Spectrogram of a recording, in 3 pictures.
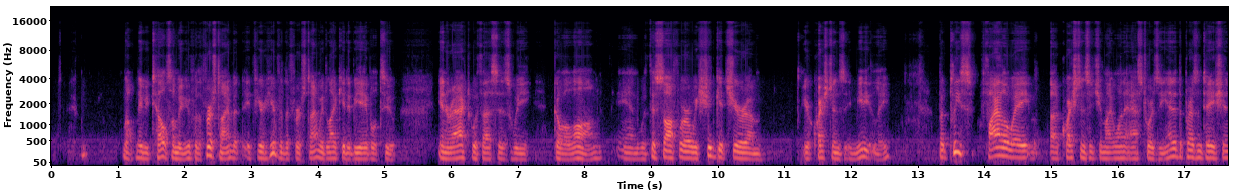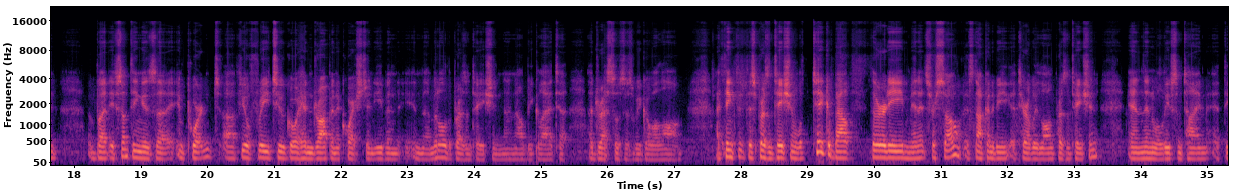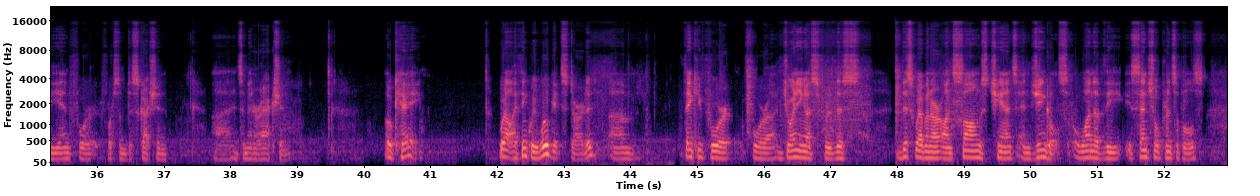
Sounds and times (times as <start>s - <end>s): Speech: 0.4s - 5.2s, 5.8s - 12.6s, 13.3s - 37.1s, 37.7s - 39.1s, 40.3s - 41.0s, 41.8s - 52.9s.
